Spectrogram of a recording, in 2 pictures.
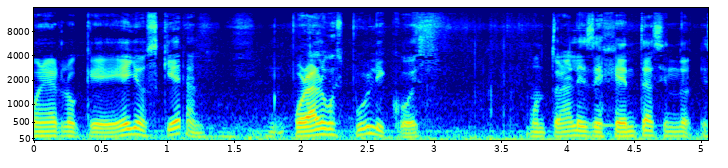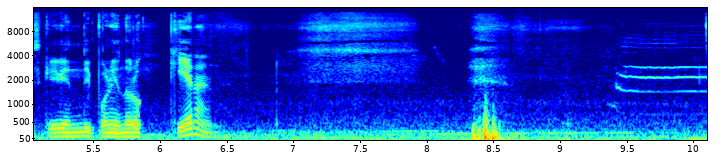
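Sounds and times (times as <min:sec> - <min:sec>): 
speech: 0:00.0 - 0:03.1, 0:03.7 - 0:06.6
cat giving a single short meow: 0:09.4 - 0:10.1.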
